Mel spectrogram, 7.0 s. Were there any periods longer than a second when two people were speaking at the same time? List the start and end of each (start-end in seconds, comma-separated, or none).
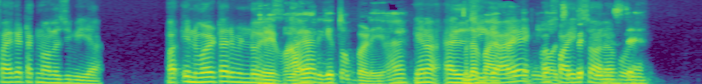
4.5-6.4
